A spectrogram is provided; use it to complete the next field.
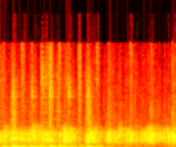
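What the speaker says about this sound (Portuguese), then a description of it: "Um grande aplauso." Audience claps at a rare-disease awareness talk, loud dense applause filling the room with a voice or two rising briefly within it.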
